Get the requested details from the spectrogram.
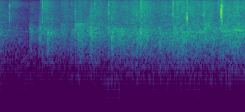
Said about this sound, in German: dass nochmal für alle nochmal ein kräftiger Applaus kommt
